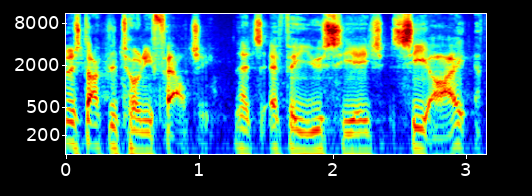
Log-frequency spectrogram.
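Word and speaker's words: Fauci: Tony Falchi that's FAU ch CI if they use CI but it's pronounced pal G he's an immunologist and director of the National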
